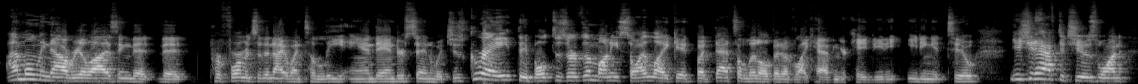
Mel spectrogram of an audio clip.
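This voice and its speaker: A man co-hosting a casual sports podcast, animated and prone to hesitant restarts as he leads each segment. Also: fairly high pitch. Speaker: podcast co-host.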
